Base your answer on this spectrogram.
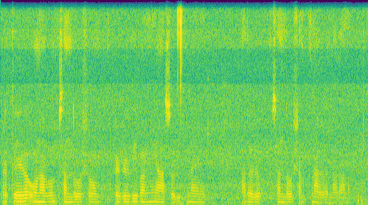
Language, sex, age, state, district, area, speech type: Malayalam, male, 30-45, Kerala, Wayanad, rural, spontaneous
